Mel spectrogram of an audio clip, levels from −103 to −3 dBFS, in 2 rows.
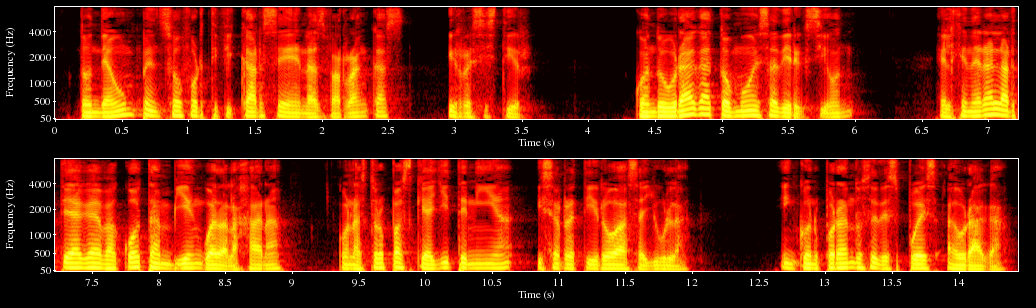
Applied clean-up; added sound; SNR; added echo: none; none; none; none.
